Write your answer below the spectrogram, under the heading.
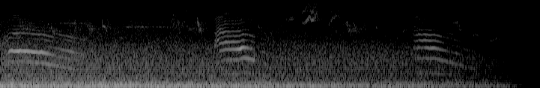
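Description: A cat sitting outdoors meows three times in drawn-out, plaintive calls spaced a couple of seconds apart, over a steady low rumble of outdoor background noise that cuts off at the end.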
